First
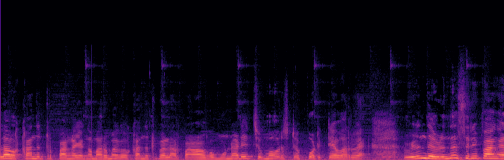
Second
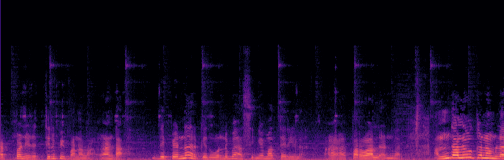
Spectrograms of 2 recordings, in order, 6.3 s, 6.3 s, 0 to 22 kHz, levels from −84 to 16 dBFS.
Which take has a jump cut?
first; 1 cut; at 1.2 s

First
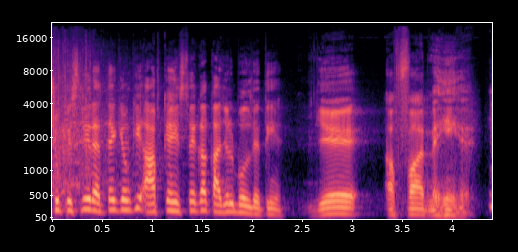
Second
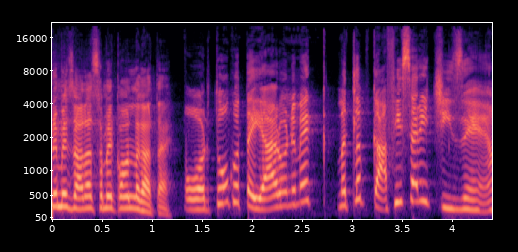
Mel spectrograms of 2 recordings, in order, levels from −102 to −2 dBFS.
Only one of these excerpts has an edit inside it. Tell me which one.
second; 1 cut; at 1.2 s

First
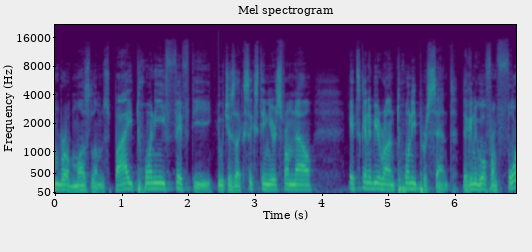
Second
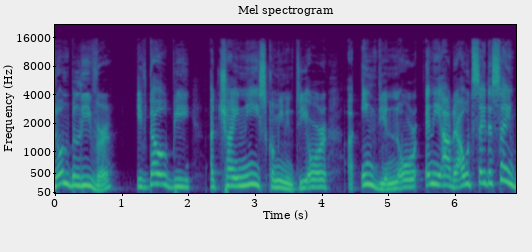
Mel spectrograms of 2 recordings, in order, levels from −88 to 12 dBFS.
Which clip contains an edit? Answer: first; 1 cut; at 2.4 s

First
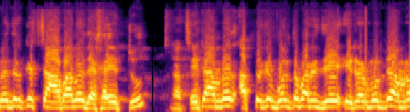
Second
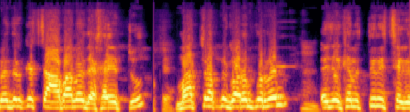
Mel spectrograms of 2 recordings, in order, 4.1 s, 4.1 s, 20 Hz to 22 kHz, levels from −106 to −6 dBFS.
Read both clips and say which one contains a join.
second; 1 cut; at 1.6 s

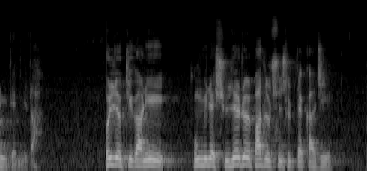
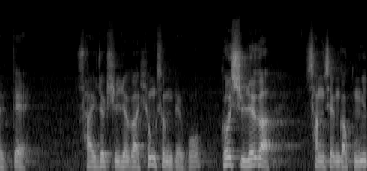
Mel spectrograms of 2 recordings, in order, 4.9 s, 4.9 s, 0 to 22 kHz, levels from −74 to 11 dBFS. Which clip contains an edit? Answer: first; 1 cut; at 1.4 s

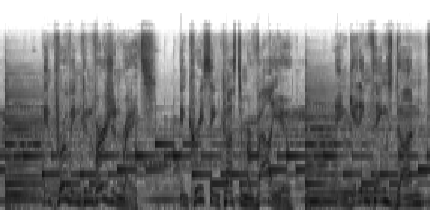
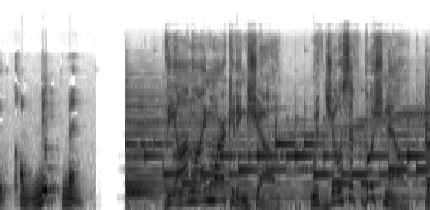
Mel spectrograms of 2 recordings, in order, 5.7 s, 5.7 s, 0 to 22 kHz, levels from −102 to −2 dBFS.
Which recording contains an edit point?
second; 1 cut; at 1.3 s

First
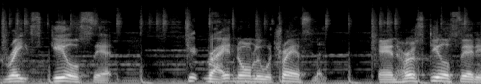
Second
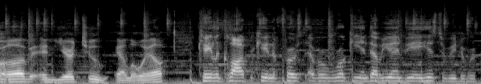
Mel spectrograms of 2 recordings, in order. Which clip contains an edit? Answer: second; 1 cut; at 1.8 s

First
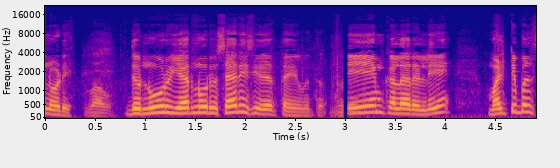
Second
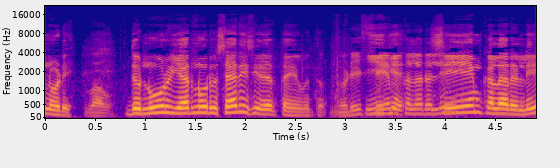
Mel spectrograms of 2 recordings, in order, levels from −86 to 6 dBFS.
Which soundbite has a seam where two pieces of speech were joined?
first; 1 cut; at 2.9 s

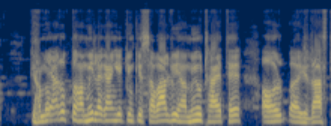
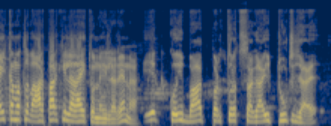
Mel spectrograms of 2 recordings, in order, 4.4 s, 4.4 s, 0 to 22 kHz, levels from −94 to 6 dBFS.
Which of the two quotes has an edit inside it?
second; 1 cut; at 2.0 s

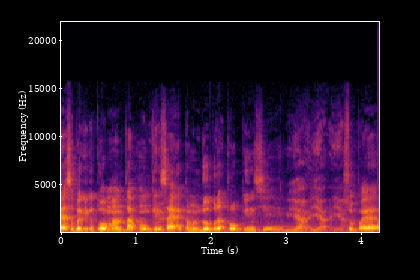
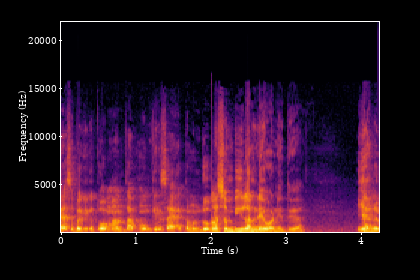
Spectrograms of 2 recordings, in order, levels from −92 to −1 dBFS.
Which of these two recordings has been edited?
second; 1 cut; at 2.0 s

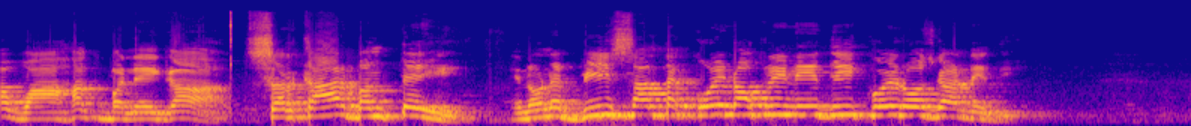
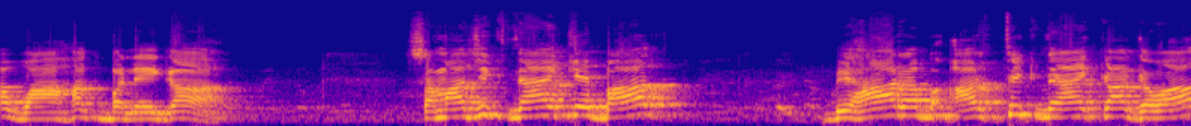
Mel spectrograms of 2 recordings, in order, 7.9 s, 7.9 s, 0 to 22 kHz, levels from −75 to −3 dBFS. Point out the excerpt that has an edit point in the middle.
first; 1 cut; at 1.6 s

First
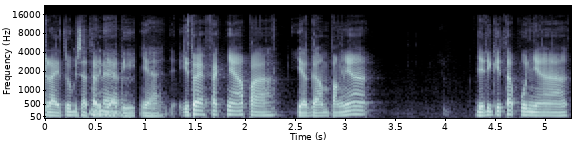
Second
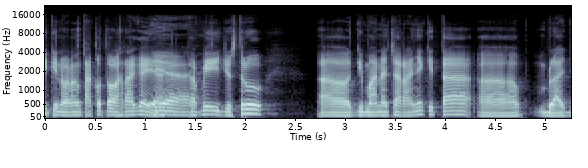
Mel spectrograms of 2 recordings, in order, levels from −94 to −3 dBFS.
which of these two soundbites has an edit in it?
first; 1 cut; at 0.9 s

